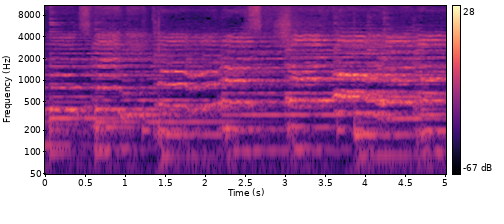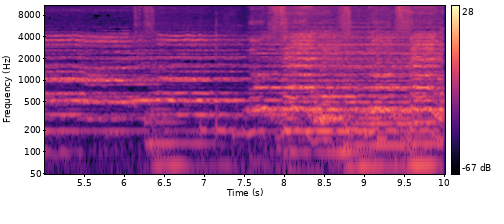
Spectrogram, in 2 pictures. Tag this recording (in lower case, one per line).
music
opera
